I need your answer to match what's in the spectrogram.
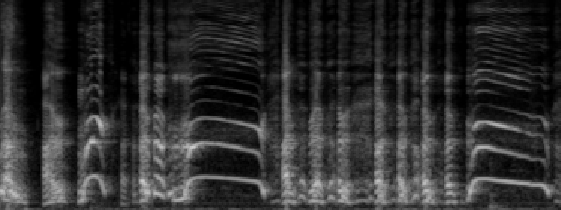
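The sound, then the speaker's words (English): A person tries speaking in dog language, vocally imitating a dog with a string of short grunting yelps and whimpers broken by two long, drawn-out howling moans, all fairly loud with no words. “Well, okay, but let me try it in dog language.”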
